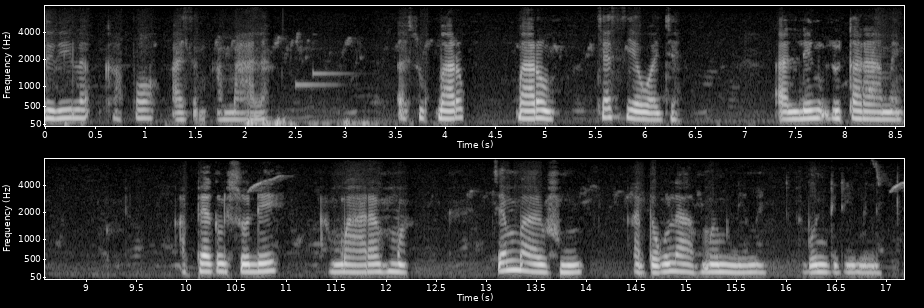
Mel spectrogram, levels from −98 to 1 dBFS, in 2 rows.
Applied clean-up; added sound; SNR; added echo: none; none; none; none.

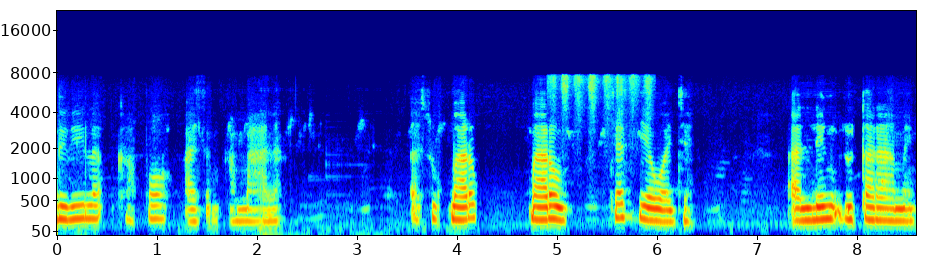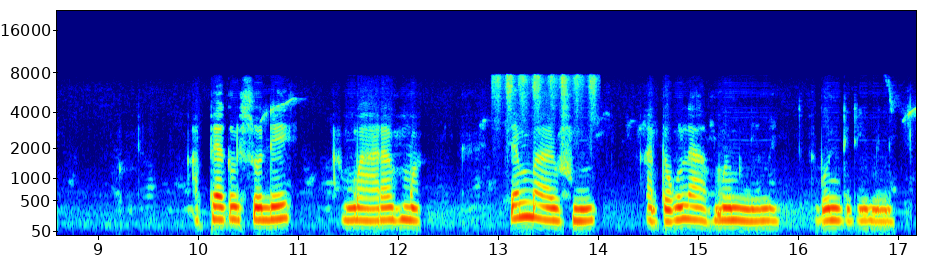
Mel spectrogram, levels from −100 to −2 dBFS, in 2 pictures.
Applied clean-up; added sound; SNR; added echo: neural separator model SepFormer DNS4.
